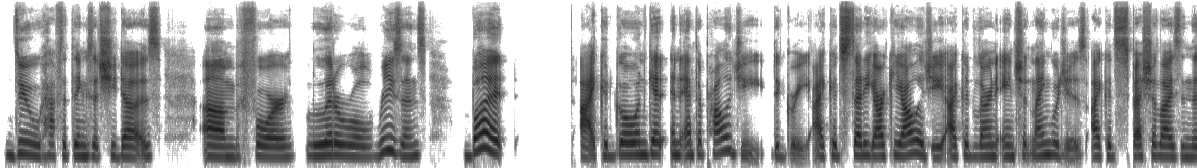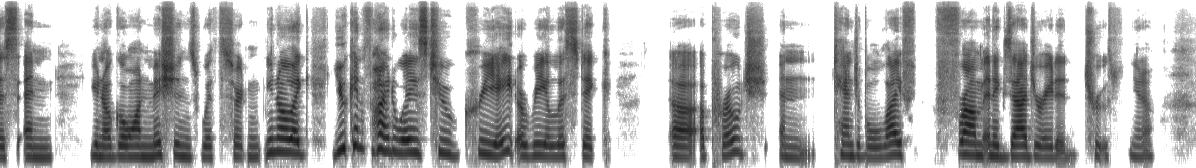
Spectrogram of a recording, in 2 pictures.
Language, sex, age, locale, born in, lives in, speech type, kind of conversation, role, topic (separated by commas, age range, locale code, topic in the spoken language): English, female, 25-29, en-US, United States, United States, conversation, podcast, guest, Why do some movies leave a lasting impression on us?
